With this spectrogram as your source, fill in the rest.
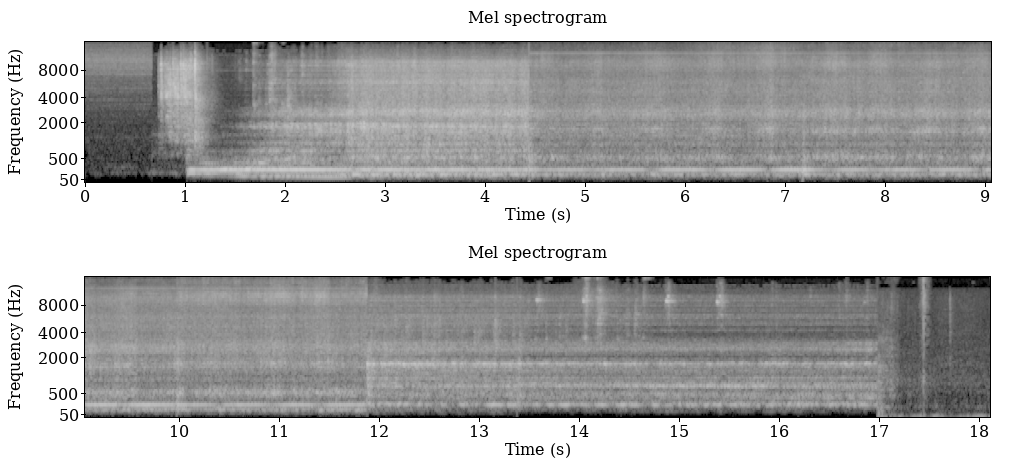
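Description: A small motor whirs steadily as a wheel spins.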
